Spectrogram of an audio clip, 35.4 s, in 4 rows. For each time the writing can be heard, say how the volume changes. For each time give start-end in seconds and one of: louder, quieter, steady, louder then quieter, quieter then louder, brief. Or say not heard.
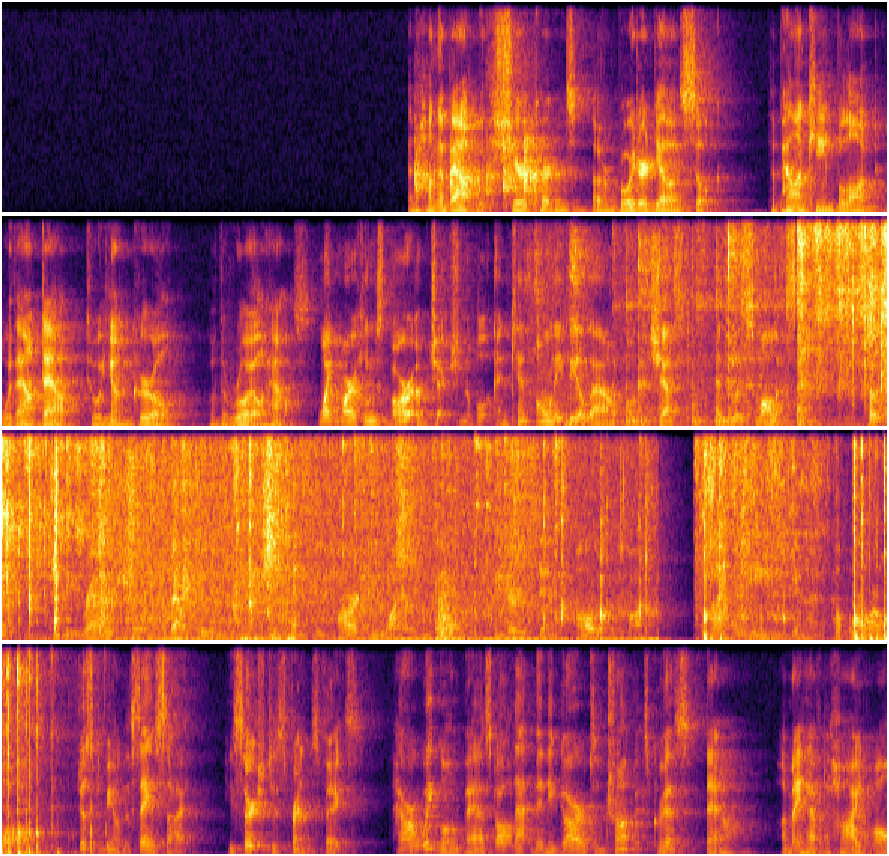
14.0-23.5 quieter.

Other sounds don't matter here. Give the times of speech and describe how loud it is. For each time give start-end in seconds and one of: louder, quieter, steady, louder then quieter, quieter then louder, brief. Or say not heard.
4.0-35.3 quieter.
